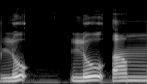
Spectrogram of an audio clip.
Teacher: لؤ پہ ہم نے جھٹکا لگایا، حمزہ کے اوپر جزم ہے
